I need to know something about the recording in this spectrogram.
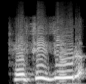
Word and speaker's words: Thesiger: থেসিজুর আবেগপ্রবণ বিশ্বাস, উচ্চারণটা থেসিজু হবে।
